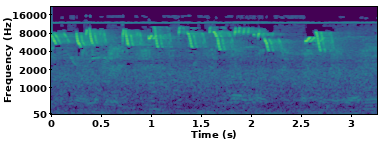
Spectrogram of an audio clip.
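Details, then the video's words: Goldfinch singing 'blanco de repique' at Merlo, 3 January 2016, second place: a dense, continuous chatter of high, sharp, slurred notes tumbling for over two seconds, ending in one louder burst. "Blanco de repíque 2do en Merlo"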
